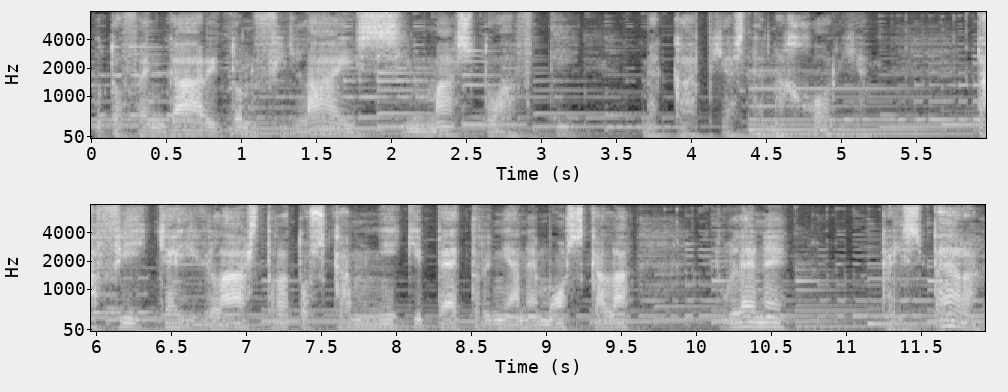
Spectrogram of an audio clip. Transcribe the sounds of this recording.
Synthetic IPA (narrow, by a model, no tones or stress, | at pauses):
put̪o̞fe̞ŋɡɐɾit̪o̞nfilɐisimɐst̪o̞ɐft̪i | me̞kɐpçɐst̪enɐxo̞ɾʝɐ̰ | t̪ɐficɐiɣlɐst̪ɾɐt̪o̞skɐmɲicipe̞t̪ɾiniɐne̞mo̞skɐlɐ | t̪ule̞ne̞ | kɐlispe̞ɾɐ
